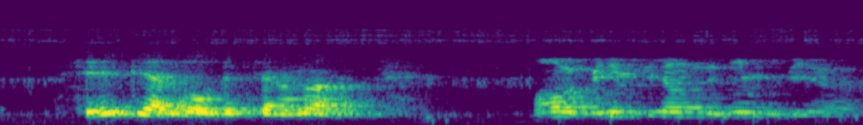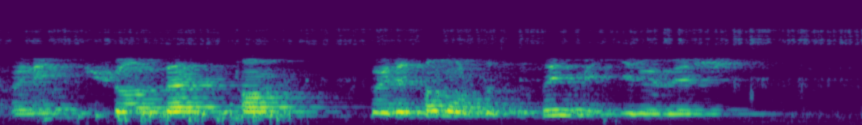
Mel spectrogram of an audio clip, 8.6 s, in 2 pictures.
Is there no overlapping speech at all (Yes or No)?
Yes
